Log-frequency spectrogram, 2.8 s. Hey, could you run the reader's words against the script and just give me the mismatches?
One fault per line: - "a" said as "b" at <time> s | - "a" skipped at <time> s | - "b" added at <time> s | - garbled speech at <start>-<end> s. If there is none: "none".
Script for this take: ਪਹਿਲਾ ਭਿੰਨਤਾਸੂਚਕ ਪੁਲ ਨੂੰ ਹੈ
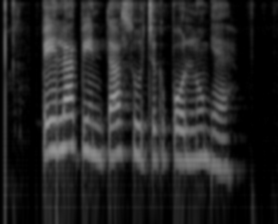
none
